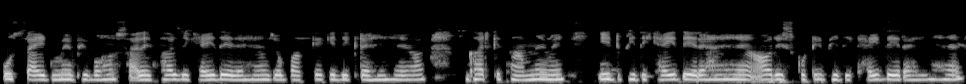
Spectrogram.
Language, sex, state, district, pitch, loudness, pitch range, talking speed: Hindi, female, Chhattisgarh, Sarguja, 220 Hz, -15 LUFS, 215-225 Hz, 225 wpm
